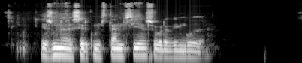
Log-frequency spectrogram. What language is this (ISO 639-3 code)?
cat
